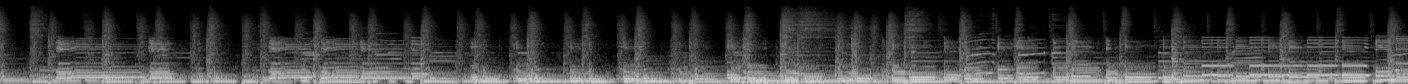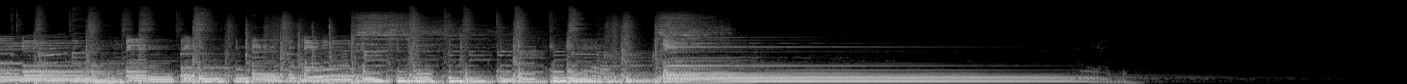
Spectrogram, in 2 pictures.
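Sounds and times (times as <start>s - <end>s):
major blues guitar at 112 tempo: 0.0s - 26.1s.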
